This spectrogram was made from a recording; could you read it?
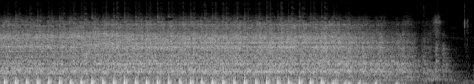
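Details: Yard-Man 15 hp riding mower with 42-inch deck, revived after sitting outdoors under a swingset: steady, even single-cylinder idle thump at about three beats a second, then it dies away. Normal idle after repairs.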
